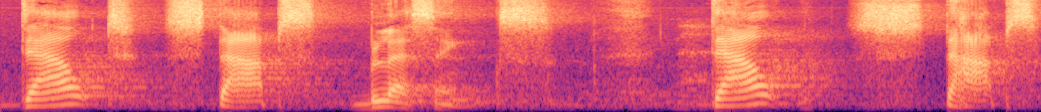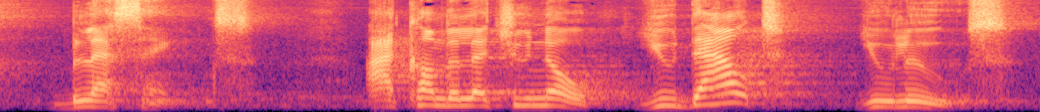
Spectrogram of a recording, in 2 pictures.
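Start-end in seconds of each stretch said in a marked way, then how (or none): 0.1-2.8 very slow, low, each word weighted; slow, weighty. Shown as a demonstration. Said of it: "repeated slowly". 3.5-6.5 very slow, low, each word weighted; slow, weighty. Shown as a demonstration. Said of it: "repeated slowly".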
